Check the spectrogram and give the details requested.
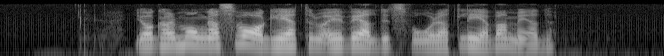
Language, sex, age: Swedish, female, 46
